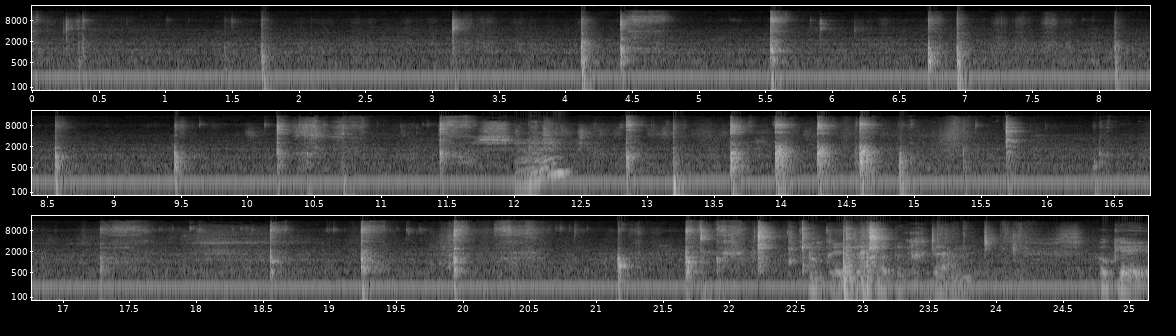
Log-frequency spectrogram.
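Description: A spoon clinks against a metal bowl as food is stirred.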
